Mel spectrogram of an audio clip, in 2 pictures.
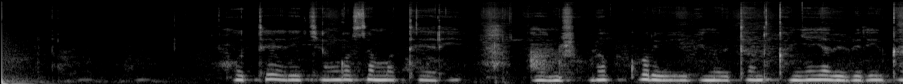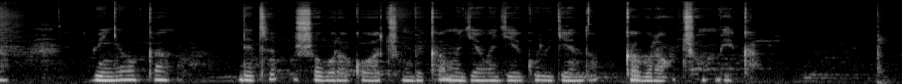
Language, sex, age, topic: Kinyarwanda, female, 18-24, finance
